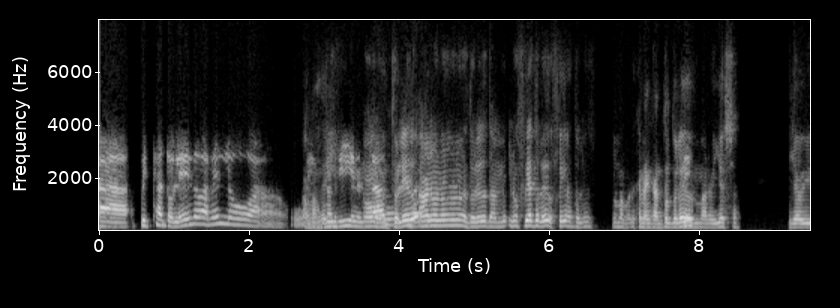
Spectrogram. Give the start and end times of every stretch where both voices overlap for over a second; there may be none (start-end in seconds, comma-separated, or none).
2.7-4.5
